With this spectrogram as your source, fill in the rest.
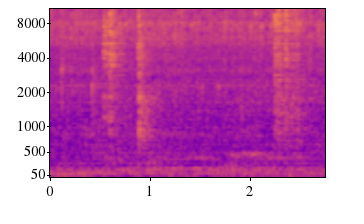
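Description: A spoon stirs ground peanut powder and spices into bitter gourd curry cooking in a pan, with a steady soft sizzle and a few louder scrapes of the spoon against the pan.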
